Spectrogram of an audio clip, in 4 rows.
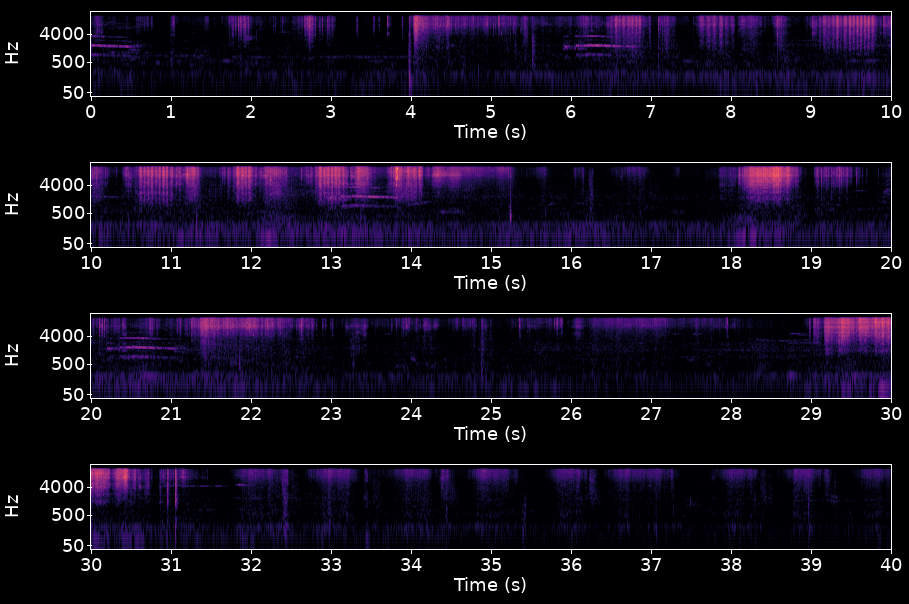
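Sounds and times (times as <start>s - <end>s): rooster crowing: 0.0s - 0.8s, 5.9s - 7.0s, 12.7s - 14.6s, 20.0s - 21.8s
cement chunks crumbling: 1.0s - 15.4s, 17.8s - 28.1s, 28.9s - 33.4s.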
